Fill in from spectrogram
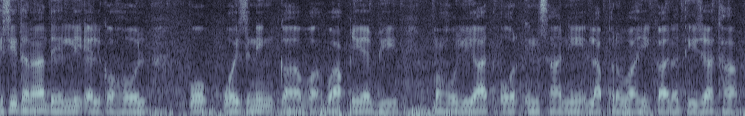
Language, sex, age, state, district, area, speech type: Urdu, male, 18-30, Delhi, North East Delhi, urban, spontaneous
